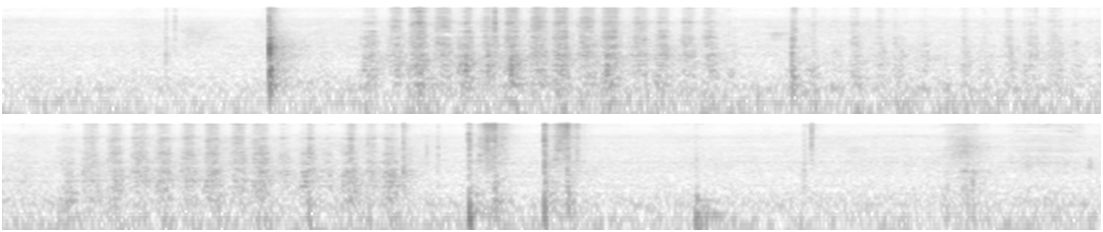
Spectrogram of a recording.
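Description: A coin scratching the coating off a lottery scratch-off ticket, in two runs of quick back-and-forth strokes, with a sharp tap about a second in and a few clicks near the end.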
